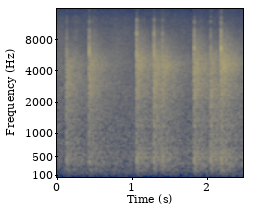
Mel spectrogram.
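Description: Chalk writing on a blackboard: about six quick, irregular strokes, each a sharp tap with a short scratch after it, as letters are written.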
